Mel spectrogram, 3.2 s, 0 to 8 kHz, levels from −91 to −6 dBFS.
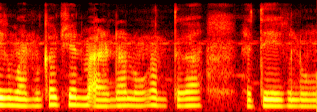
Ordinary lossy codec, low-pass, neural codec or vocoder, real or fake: AAC, 48 kbps; 7.2 kHz; none; real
